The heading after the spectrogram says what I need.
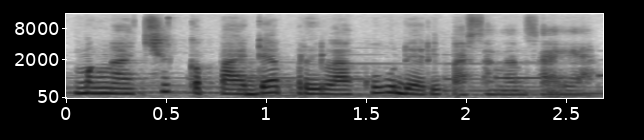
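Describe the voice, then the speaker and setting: A woman's voice: medium pitch, brisk, darkish tone. Middle-aged lady telling her story in an interview, earnest n explaining, careful phrasing, bit of music behind. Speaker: interview guest; author. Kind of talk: personal testimony in an interview.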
